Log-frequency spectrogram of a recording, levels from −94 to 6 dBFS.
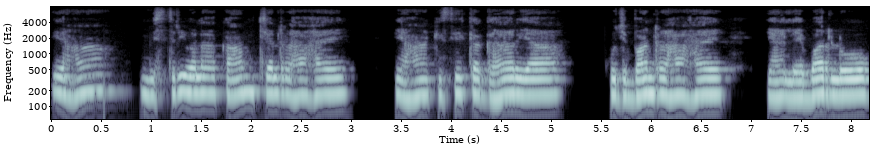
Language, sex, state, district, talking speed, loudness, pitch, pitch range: Hindi, male, Chhattisgarh, Balrampur, 145 wpm, -20 LUFS, 170 Hz, 165-175 Hz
